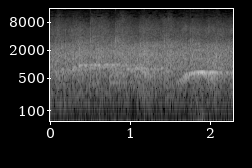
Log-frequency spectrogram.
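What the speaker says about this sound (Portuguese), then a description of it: "Quem pode aplaudir o Senhor aí?" An indoor audience at a church youth camp breaks into loud, sustained applause that holds evenly throughout, with a faint voice underneath.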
